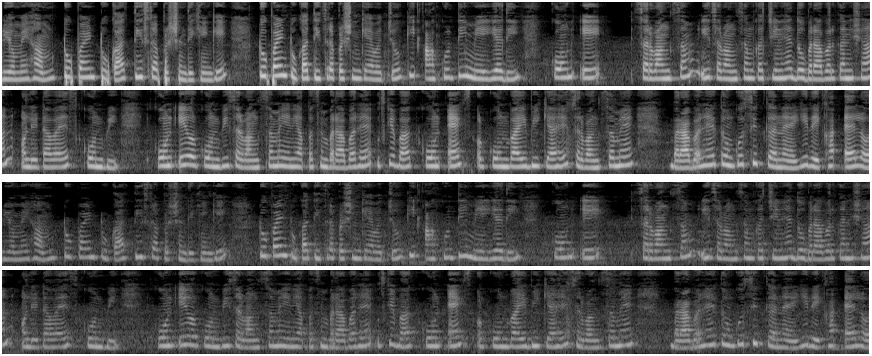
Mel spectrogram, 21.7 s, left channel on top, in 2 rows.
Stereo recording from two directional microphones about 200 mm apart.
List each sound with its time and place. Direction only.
0.0 s a woman's voice: 50° left (ahead or behind)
